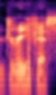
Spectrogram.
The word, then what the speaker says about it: Dreyfus: a traitor Alfred Alfred Dreyfus or Dreyfus is as the French might pronounce the name so that it looks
